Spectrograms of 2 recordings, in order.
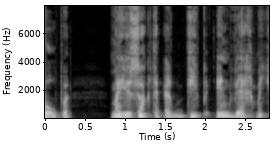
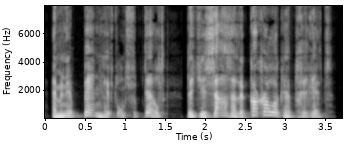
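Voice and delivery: put-on excited kids; 5 semitones higher, 6 dB louder than usual. A narrator's reading. Boys voiced.

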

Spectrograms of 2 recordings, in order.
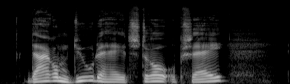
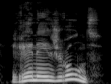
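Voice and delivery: high, loud order to run; commanding; 9 semitones higher, 6 dB louder, slower than usual. A narrator's reading. Charlotte orders the pig Wilbur to run, commanding. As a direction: bark the order like a trainer. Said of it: "beval Charlotte".

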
